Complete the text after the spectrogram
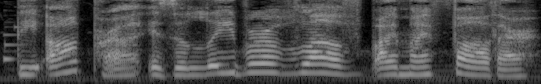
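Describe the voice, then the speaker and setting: An actress voicing a polite, composed young opera singer in a video game, speaking formally. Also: female voice, on the high side, a little fast, faint music behind, lightly acted. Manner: formal, courteous.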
